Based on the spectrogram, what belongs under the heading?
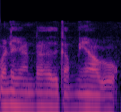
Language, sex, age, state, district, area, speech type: Tamil, male, 18-30, Tamil Nadu, Nagapattinam, rural, spontaneous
